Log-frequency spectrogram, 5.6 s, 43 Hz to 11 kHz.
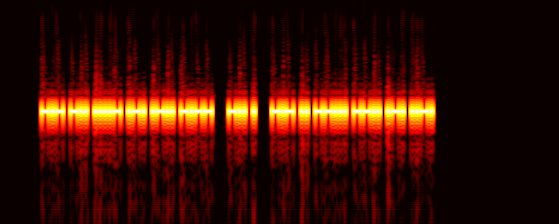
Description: Morse code, heard as a keyed tone, about 48 wpm, 700 Hz. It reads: KD4RLY DE KI7ZRF
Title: USA Callsign DE Callsign 50wpm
